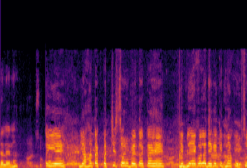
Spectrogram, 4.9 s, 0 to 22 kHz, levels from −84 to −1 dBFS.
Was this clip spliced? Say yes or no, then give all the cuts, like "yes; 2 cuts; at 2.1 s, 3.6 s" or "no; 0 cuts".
yes; 2 cuts; at 0.9 s, 3.5 s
